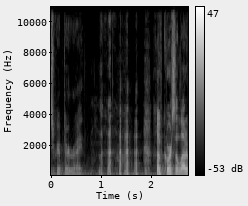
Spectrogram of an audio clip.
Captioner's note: laughing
